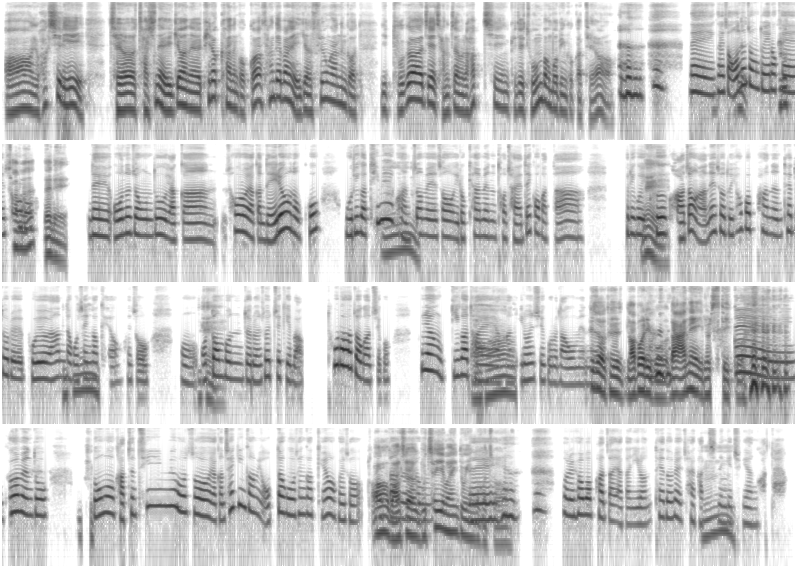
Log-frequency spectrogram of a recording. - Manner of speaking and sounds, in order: "제" said as "제어"; laugh; laugh; laugh
- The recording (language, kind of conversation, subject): Korean, podcast, 협업 중 의견이 충돌하면 보통 어떻게 해결하세요?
